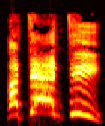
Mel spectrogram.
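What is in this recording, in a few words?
alert, Italian; mohaa; dialogue; sighted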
